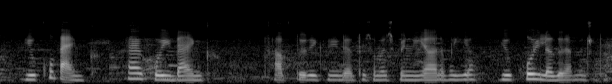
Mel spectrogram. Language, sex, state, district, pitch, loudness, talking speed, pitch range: Hindi, female, Bihar, Muzaffarpur, 210 Hz, -31 LUFS, 245 wpm, 195-225 Hz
